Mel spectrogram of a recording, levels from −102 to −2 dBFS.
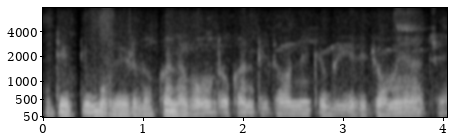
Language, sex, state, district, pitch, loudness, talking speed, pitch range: Bengali, male, West Bengal, Malda, 100 Hz, -36 LUFS, 150 wpm, 95-110 Hz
